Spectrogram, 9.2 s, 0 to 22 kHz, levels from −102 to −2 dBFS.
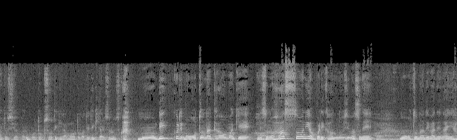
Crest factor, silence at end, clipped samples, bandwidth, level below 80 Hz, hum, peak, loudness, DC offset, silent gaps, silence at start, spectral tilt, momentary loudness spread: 16 dB; 0 s; under 0.1%; 14 kHz; -50 dBFS; none; -6 dBFS; -23 LUFS; under 0.1%; none; 0 s; -6 dB/octave; 10 LU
